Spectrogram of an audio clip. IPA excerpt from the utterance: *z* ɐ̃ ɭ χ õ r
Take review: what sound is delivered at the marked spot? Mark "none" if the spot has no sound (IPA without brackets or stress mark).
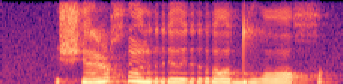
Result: ʃ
